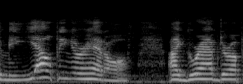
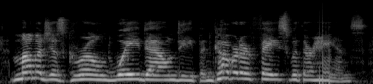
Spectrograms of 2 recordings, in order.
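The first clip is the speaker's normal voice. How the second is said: plain reading voice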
